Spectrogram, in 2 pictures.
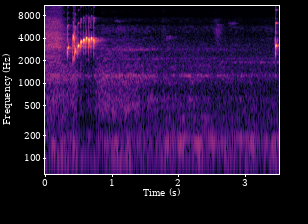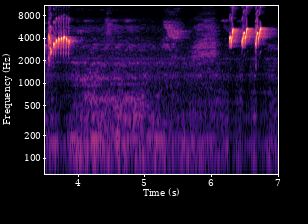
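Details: Scaly-breasted bulbul in lively song. It delivers brief, bright, high whistled phrases, two spaced three seconds apart and then a quick burst of three sharp notes, over a low steady background hum.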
